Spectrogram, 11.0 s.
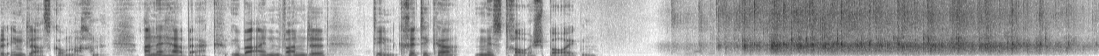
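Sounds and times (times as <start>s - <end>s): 
speech: 0.0s - 6.0s
steady applause from a group: 6.6s - 10.9s.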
